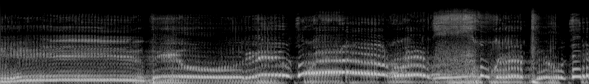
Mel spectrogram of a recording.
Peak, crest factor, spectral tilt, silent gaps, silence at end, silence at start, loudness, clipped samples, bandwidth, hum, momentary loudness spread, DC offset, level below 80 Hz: -8 dBFS; 14 dB; -6.5 dB/octave; none; 0 s; 0 s; -22 LUFS; under 0.1%; 14 kHz; none; 3 LU; under 0.1%; -36 dBFS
